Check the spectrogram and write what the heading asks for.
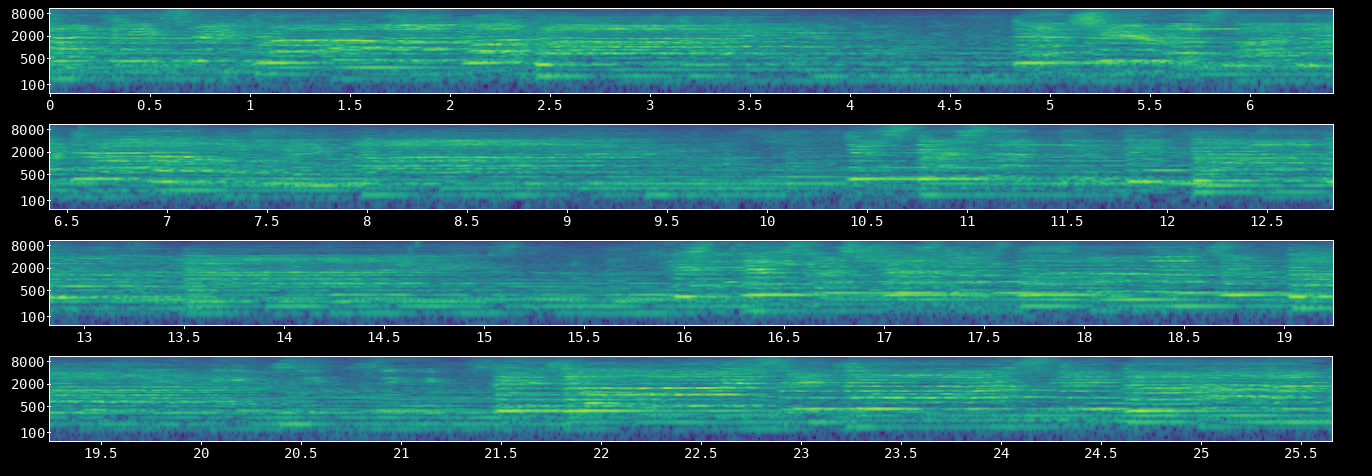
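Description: A small mixed group of carolers, men and women, singing a Christmas carol together.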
